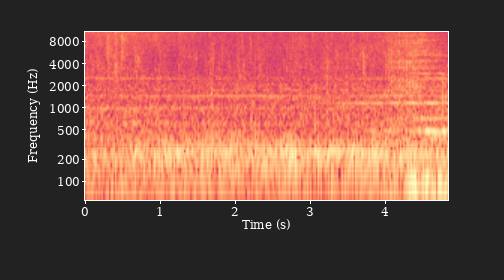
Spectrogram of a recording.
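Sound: shower running water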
